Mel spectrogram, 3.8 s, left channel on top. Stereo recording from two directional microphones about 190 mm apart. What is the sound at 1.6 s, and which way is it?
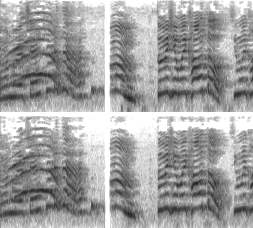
A woman's voice, 10° left (ahead or behind).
